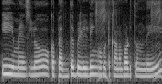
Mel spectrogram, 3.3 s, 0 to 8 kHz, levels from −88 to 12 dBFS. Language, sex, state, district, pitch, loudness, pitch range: Telugu, female, Telangana, Hyderabad, 225 Hz, -15 LUFS, 215-235 Hz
